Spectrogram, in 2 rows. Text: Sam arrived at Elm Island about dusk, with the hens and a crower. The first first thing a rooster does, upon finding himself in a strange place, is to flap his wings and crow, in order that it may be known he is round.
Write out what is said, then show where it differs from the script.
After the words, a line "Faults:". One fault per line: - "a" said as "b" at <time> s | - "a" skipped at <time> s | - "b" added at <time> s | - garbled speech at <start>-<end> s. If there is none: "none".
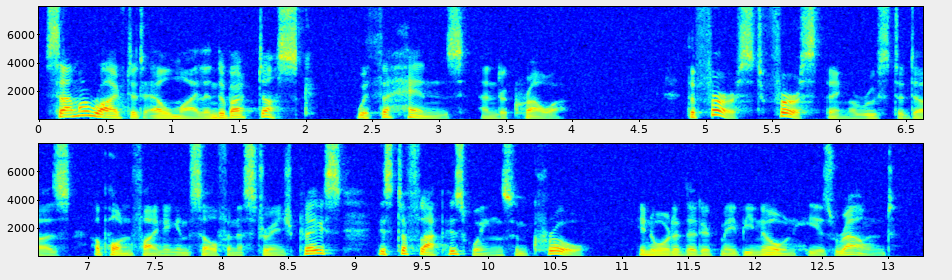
Sam arrived at Elm Island about dusk, with the hens and a crower. The first first thing a rooster does, upon finding himself in a strange place, is to flap his wings and crow, in order that it may be known he is round.
Faults:
none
